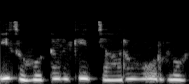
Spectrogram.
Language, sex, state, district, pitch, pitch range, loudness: Hindi, female, Bihar, Supaul, 250 Hz, 210-260 Hz, -16 LUFS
